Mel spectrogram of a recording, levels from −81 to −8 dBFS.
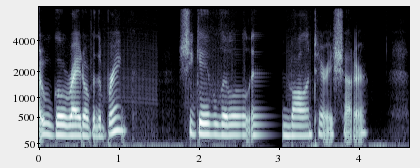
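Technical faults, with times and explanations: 0.78–3.40 s, computer activity noise: a faint buzz pulsing roughly 70 times a second sits under the speech, around 35 dB below it. It tracks the machine's load rather than the talker, since processor or graphics activity is disturbing the audio circuit's shared ground.
2.46–2.55 s, short stall from a late packet: a sound hangs on for an extra 68 ms with a slight buzz or dip. A packet showed up late, the jitter buffer ran dry, and the receiver held the last sound until it arrived. Nothing is lost, but everything after is 68 ms later.
2.69–3.06 s, call audio freeze: the speech stops moving and the last sound drags on as a fading buzz or hiss for about 347 ms, dipping briefly to near-silence for about 10 ms. The likely cause is packets held up in transit, which emptied the jitter buffer. Playback then resumes where it stopped, so nothing is missing. 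This passage comes through the G.722 call path, which has no content above 8 kHz.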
